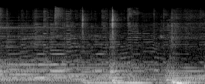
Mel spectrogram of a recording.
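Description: Live Turkish folk band playing an instrumental passage between sung lines: bağlama and electric guitar over a drum kit keeping a steady beat, with a low bass line.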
